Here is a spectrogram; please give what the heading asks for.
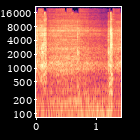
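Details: Bajaj auto-rickshaw 205cc engine cranking in short laboured bursts with sharp clacks, turning weakly and never firing; the mechanic is unsure whether the battery is dead or the starter is faulty, and says the worn-out engine only reaches about 15 and has no pick-up.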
